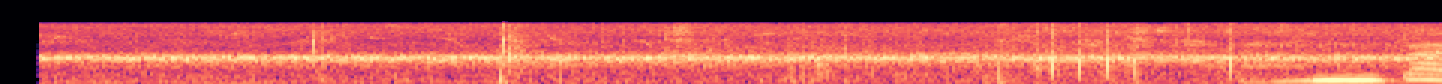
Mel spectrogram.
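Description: Insects droning in a single steady, high tone, with a few faint scattered clicks over it.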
